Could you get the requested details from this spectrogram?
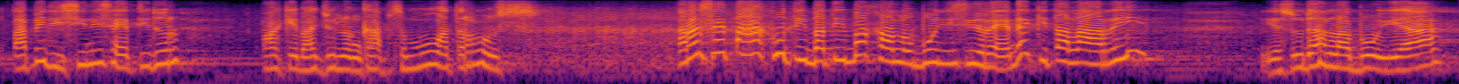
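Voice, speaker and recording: Woman pastor, sermon storyteller, high and bright, animated, acts out quoted voices, faint room noise behind. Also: measured pace, pauses often.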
